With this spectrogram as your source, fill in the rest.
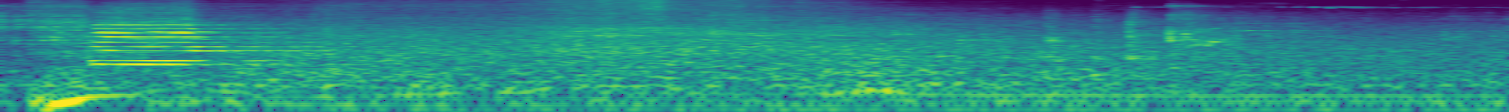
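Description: A car engine hums as an SUV rolls slowly forward and turns.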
